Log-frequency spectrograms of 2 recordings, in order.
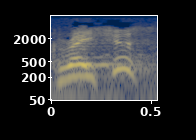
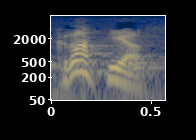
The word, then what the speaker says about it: gracias: No, not gracious. That word is gracias. You see, in Spanish, the C is pronounced TH.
